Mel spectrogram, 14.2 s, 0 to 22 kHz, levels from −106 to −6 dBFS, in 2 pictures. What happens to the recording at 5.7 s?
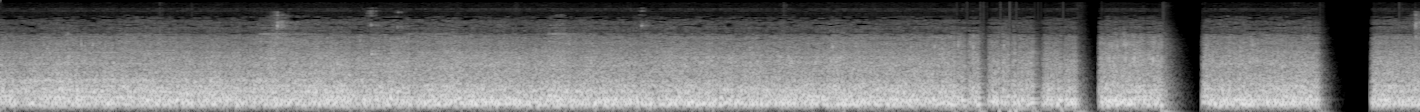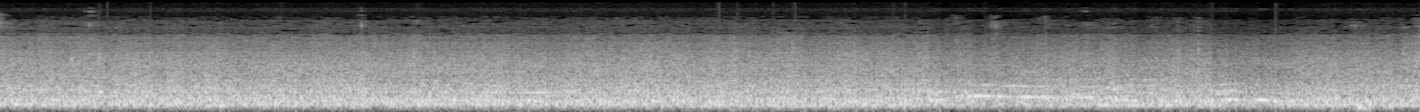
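At 5.7 s the audio is inside a run of repeated stalls (stutter) lasting from 4.77 s to 6.03 s. Packets reached the receiver late or too slowly, and its jitter buffer kept running dry. Each time, it stretched the last sound to bridge the wait before carrying on. Ten such gaps fall in this span, the longest about 197 ms. Together they make up 454 ms, over a third of the stretch. Nothing is lost, but the sound drags and judders.

Gain pumping also runs through this moment, as it does across the whole clip. The gain swings by a few decibels. Loud and quiet passages sit close together, and the sound feels squashed. This is likely a fast limiter or compressor pulling down gain that was set far too high.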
